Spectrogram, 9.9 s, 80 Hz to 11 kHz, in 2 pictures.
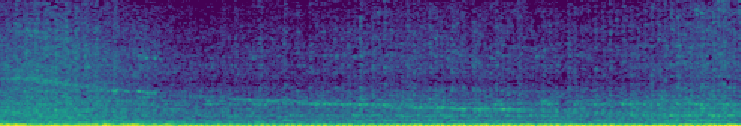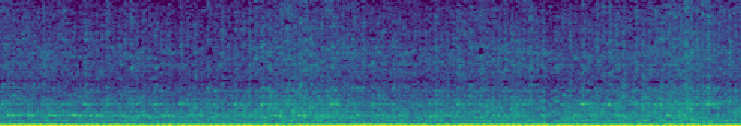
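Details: Smokey's Lima with a swapped 2.3L turbo four on PIMPX batch-fire engine management, freshly started and warming up for a base timing check: deep steady note swelling gently with light throttle, no knock or rattle; normal running.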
